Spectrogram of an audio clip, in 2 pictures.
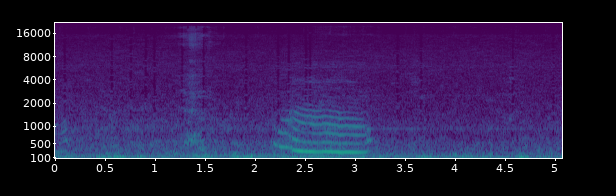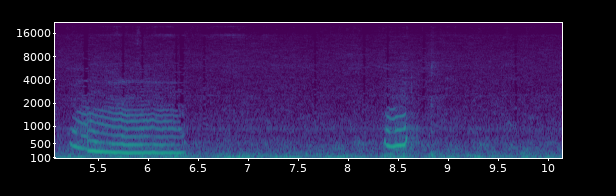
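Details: Sleeping male Norwegian Forest Cat, big and fluffy at nearly 7 kg, lying belly-up. He gives three puffing, whining snores, each gliding down from a higher start to a low drawn-out tone, then ends with a brief clipped note, over a low room hum.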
